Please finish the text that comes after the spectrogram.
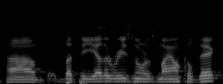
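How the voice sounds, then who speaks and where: A man who is an auctioneer, giving a speech and then calling bids in a fast rhythmic chant at an event. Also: medium pitch, level tone, smooth. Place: event hall.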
